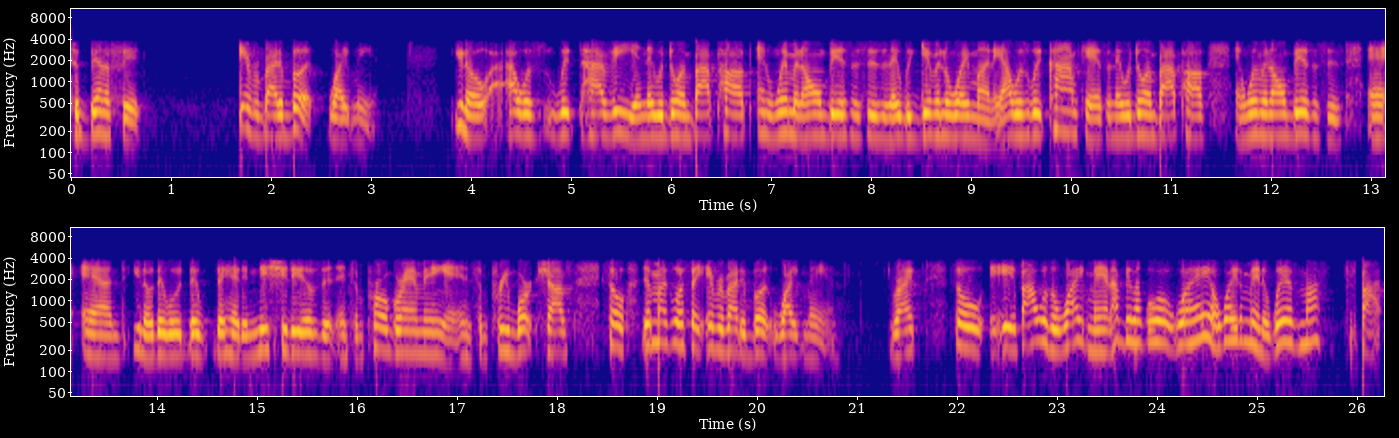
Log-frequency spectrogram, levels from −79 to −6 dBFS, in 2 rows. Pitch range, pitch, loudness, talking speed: 170-210 Hz, 180 Hz, -23 LUFS, 200 wpm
